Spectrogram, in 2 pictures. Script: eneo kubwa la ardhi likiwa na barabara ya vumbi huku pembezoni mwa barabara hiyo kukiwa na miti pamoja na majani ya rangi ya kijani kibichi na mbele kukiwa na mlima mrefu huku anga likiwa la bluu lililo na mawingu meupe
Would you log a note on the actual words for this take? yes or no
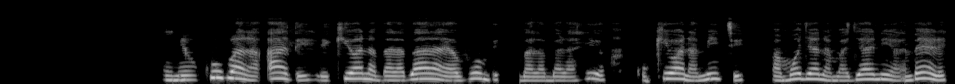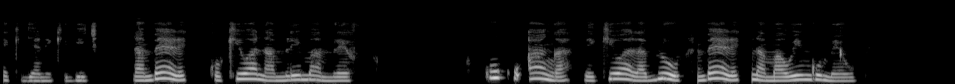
yes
